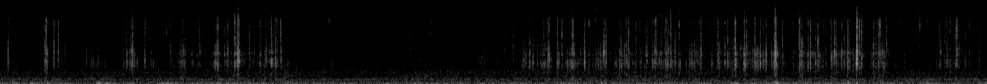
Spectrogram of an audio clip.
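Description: A plastic 3x3 Rubik's cube is twisted and clicked in both hands close to the mic. Dense runs of short, bright plastic clicks and rattles come in bursts over a quiet, steady low hum. The clicking grows busier and slightly louder in the second half.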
